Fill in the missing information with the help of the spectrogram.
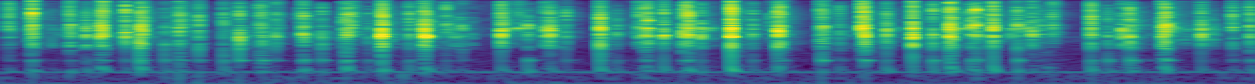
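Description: Fingertips and nails tap and scratch quickly on a hand-sized, hollow, cylindrical JBL-style portable Bluetooth speaker made of plastic, with a black perforated metal grille and plastic end caps. Rapid, dry, clicky taps come in quick irregular bursts, bright and sharp with almost no ring, over a faint steady low hum.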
